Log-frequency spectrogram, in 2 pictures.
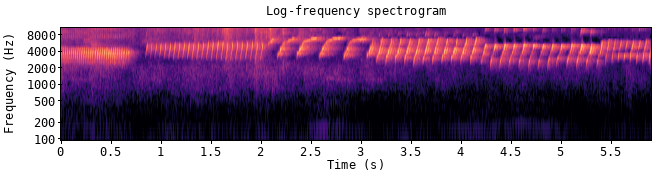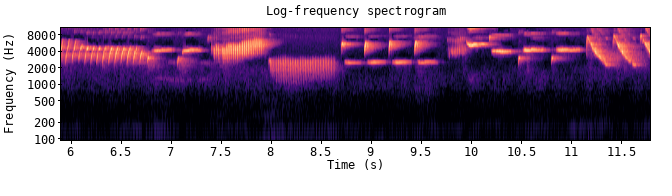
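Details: Canary singing a long, varied rolling song intended to stir other canaries into song: steady high trills change tempo and pitch, with a lower whistled note and clipped chirps, and a faint low hum behind.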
